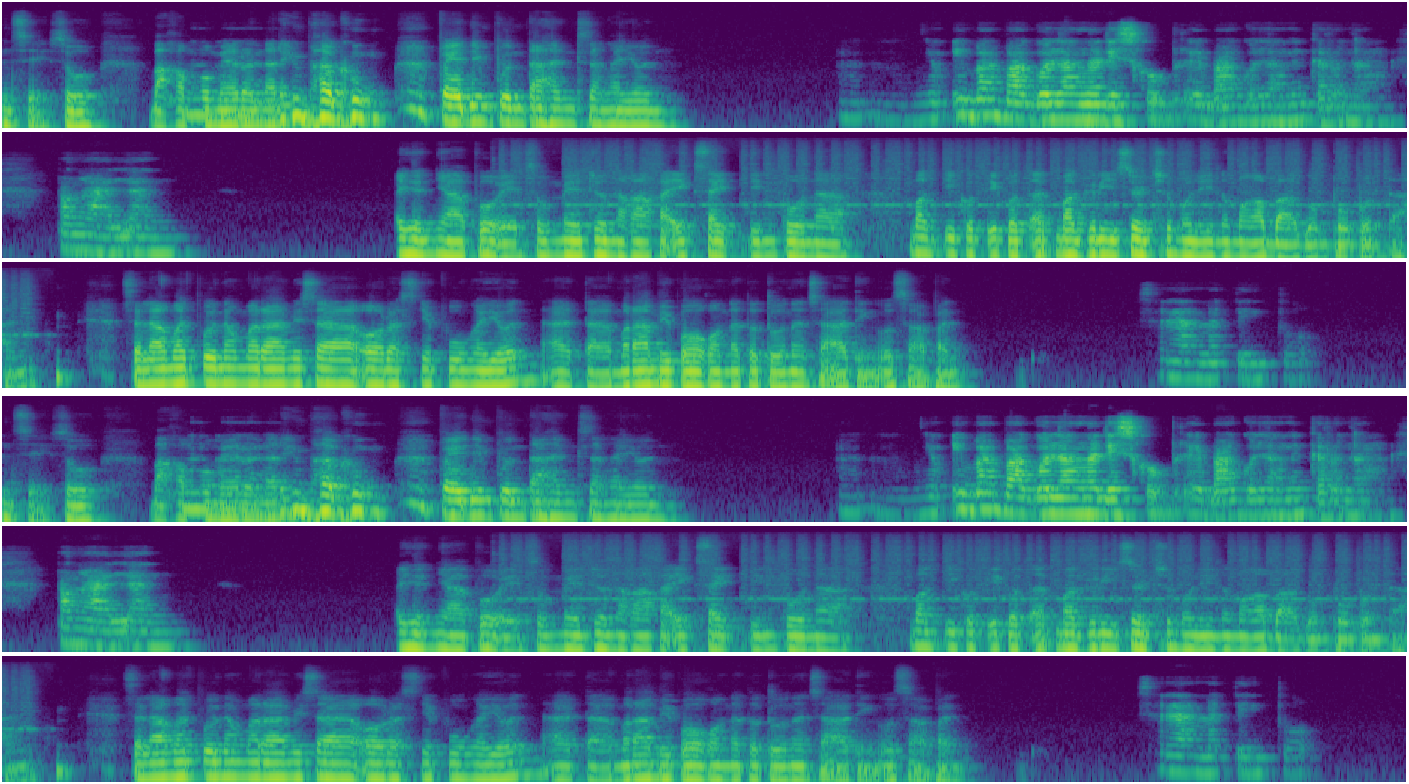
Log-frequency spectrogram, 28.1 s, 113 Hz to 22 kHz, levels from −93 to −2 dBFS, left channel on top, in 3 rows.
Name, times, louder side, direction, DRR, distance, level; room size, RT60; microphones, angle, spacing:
voice 1, 0.0-4.5 12.0-18.9 19.3-25.1, left 3 dB, 65° left, 0.4 m, -24 dB
voice 2, 1.2-1.9 5.6-10.6 20.0-20.1 26.4-27.4, right 1 dB, 45° right, 0.9 m, -30 dB
sound 1, 12.6-19.1, left 1 dB, 5° left, 0.9 m, -44 dB
4.4 x 2.5 x 2.7 m
head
